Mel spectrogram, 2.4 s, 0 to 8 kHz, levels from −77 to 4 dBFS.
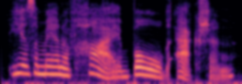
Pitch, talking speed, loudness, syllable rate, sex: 205 Hz, 200 wpm, -18 LUFS, 4.0 syllables/s, female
